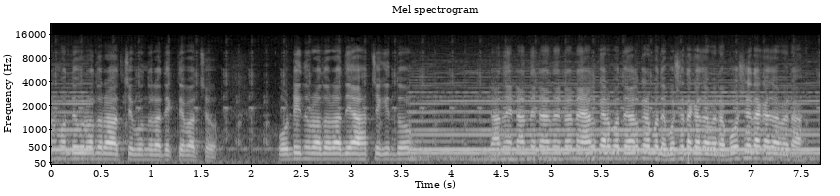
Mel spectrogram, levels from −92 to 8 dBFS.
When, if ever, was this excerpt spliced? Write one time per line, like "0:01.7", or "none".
none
